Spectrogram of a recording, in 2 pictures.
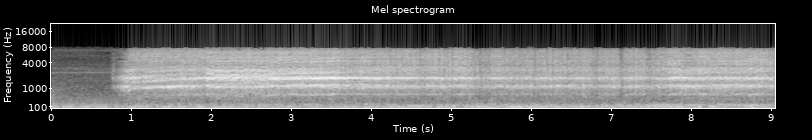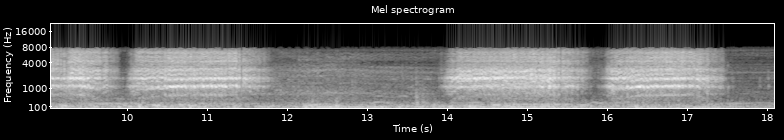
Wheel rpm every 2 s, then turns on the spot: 60, 160, 160, 160, 140, 100, 10, 90, 80.
none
